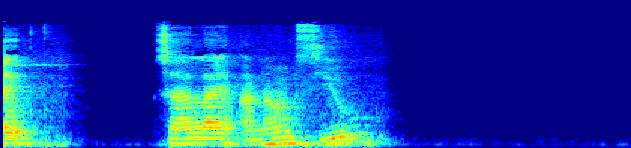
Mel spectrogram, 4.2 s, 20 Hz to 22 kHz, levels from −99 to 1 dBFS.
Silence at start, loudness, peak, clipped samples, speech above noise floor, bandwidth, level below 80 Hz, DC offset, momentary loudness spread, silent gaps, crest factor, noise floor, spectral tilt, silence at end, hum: 0 s; -31 LUFS; -12 dBFS; under 0.1%; 59 dB; 12 kHz; -68 dBFS; under 0.1%; 13 LU; none; 22 dB; -89 dBFS; -5.5 dB/octave; 1.65 s; none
